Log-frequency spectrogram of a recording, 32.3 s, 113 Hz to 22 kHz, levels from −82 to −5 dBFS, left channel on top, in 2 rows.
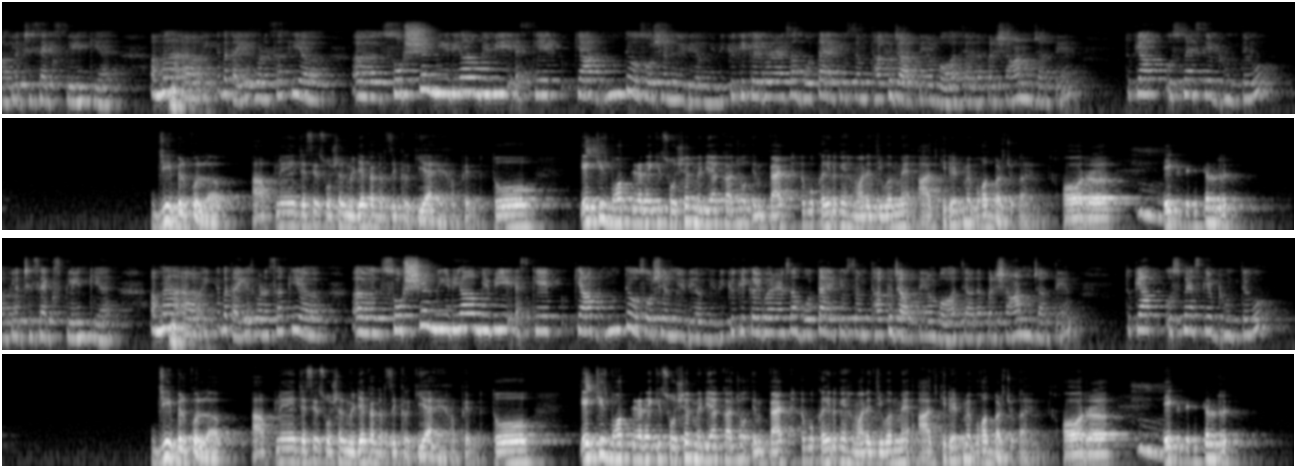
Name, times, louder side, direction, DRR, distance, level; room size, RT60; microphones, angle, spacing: voice 1, 0.0-6.8 7.2-13.4 14.2-15.7 23.5-23.6 30.4-30.8, right 2 dB, 55° right, -1 dB, 3.4 m, -30 dB
voice 2, 18.0-18.9 19.3-22.0 22.3-22.8 23.4-29.1 29.4-30.0 30.7-30.8 31.2-31.5, right 1 dB, 25° right, 9 dB, 1.4 m, -21 dB
23.5 x 9.6 x 5.7 m, 0.94 s
head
